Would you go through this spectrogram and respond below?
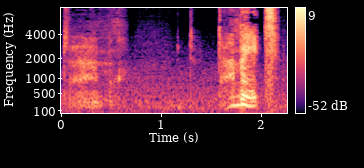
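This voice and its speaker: An actor playing a brash, volatile election candidate and ex-army major in a radio drama, defiant and agitated. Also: male voice, drawn-out words, bright, forceful tone, a little hiss or hum.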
